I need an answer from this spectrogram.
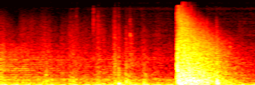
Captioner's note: gunfire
